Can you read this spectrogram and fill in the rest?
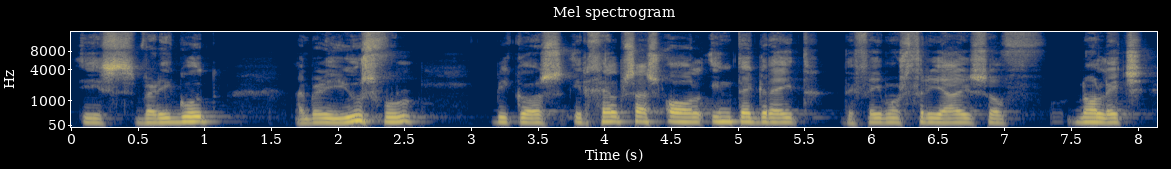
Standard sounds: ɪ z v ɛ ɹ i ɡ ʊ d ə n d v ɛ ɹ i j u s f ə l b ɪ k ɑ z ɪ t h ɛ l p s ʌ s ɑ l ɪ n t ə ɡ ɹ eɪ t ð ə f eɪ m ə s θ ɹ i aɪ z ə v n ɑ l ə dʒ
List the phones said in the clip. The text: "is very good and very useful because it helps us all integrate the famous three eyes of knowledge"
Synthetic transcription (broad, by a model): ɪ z v ɛ ɹ i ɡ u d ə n v ɛ ɹ i j u s f ə l b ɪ k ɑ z ɪ t h ɛ l p s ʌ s ɑ l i n t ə ɡ ɹ eɪ t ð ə f eɪ m ə s θ ɹ i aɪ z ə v n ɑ l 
